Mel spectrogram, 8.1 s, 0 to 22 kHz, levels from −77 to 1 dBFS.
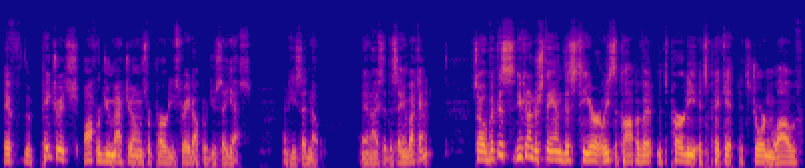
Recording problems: wrong speed, natural pitch; too fast; 1.7 times normal speed
garbled, watery; slightly; nothing above 15.5 kHz

